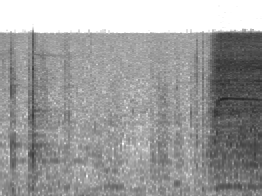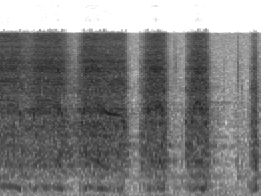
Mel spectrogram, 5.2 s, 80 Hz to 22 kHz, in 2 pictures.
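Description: A power driver sinks wood screws to set the neck on a Vintage Icon V6 guitar. Several loud, whirring bursts follow a quiet stretch, each lasting under a second.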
